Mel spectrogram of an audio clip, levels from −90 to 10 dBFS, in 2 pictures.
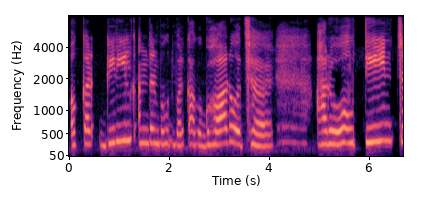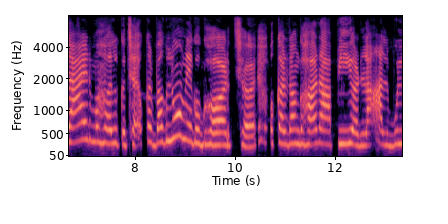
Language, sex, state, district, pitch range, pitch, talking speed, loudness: Maithili, female, Bihar, Samastipur, 270-315 Hz, 290 Hz, 135 wpm, -15 LUFS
